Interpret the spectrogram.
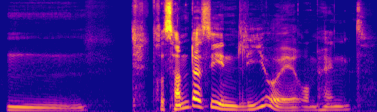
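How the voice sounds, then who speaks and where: A man's voice: fairly low pitch, big pitch swings, takes it slowly, warm tone, no room sound. A man streaming a video game, giving casual muttered commentary and short reactions as he plays. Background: game music and game dialogue.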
